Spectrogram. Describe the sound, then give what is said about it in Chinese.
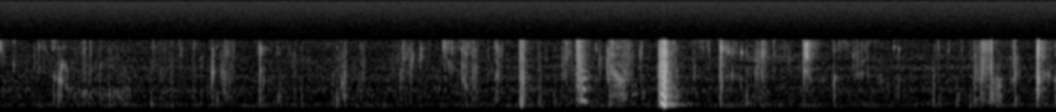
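Biting and chewing on an ice lolly: many faint, irregular crunchy bites and chewing crackles, with one louder crunch near the middle and quiet gaps between the others. “我在吃冰棍啊”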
